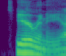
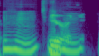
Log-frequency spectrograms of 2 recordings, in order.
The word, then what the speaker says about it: tyranny: Struggles with pronouncing tyranny. I have to remember tear, like a teardrop from my eye over that extreme authoritarianism that's possible under tyranny. – Mm-hmm. – Not to say tyranny.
